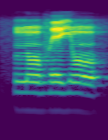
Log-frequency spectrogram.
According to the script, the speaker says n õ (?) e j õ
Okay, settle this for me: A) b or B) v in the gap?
B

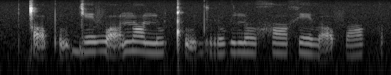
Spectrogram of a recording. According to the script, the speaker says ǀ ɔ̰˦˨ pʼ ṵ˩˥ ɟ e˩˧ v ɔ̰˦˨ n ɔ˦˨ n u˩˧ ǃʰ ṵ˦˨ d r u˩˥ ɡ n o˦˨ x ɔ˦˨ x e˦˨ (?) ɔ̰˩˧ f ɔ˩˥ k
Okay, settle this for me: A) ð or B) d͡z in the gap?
A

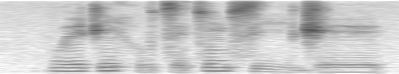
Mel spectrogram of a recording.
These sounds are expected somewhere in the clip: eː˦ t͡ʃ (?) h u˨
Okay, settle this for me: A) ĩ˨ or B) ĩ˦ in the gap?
B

